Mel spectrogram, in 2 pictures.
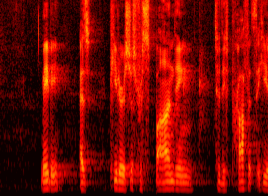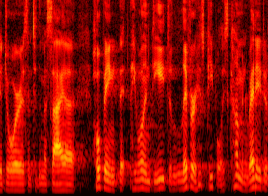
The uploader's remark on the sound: at The Table worship gathering on Sunday, February 11th, 2024.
